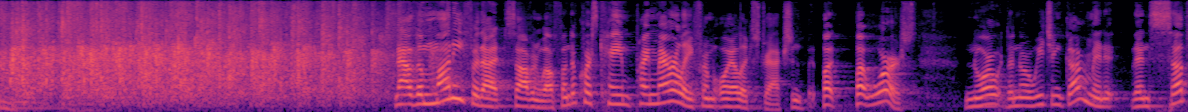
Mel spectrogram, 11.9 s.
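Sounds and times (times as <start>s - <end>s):
audience cheering: 0.0s - 4.0s
speech: 4.0s - 11.8s.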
